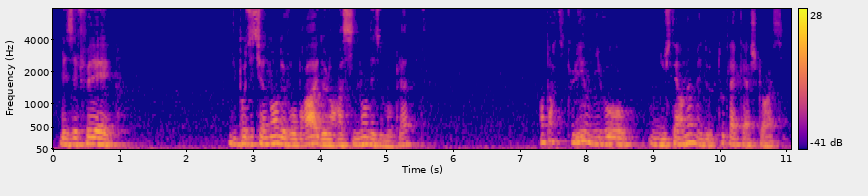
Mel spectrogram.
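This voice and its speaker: Very mellow male yoga nidra guide. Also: medium pitch, gravelly. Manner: slow, deliberate, instructing with pauses. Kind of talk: guided relaxation meditation. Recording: roomy echo, faint background noise.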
